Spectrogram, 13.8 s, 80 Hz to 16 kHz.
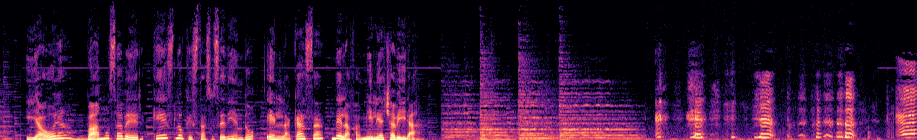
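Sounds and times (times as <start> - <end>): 
speech: 0.4 - 6.4
sustained tonal notes: 3.4 - 11.6
baby babbling after waking up: 9.8 - 13.7.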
